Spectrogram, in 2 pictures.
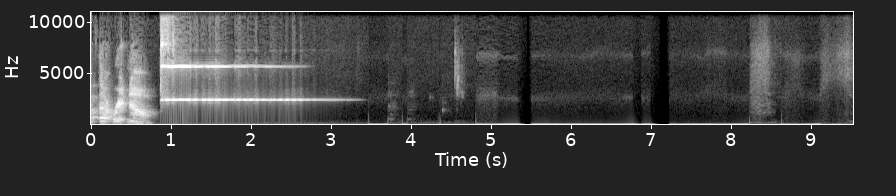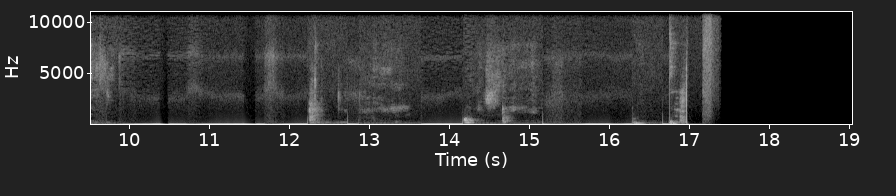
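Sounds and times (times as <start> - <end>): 
speech: 0.0 - 0.9
chime ringing: 0.8 - 3.4.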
